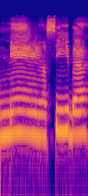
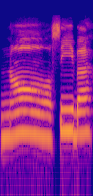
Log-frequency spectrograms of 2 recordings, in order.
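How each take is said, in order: First: The first vowel is tilted toward an e sound. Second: The middle vowel is pushed up and raised. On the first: "இப்படி சாக்கவும் கூடாது" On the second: "இப்படி உயர்த்தவும் கூடாது"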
